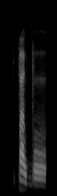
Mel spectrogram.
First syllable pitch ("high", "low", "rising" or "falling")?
falling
